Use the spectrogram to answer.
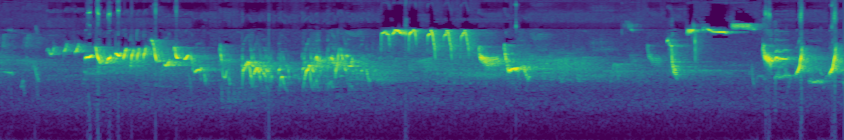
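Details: Continuous, richly varied high warbling from a wild European robin, with quick liquid trills, thin piercing whistles and shifting note patterns running for the whole eight seconds.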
